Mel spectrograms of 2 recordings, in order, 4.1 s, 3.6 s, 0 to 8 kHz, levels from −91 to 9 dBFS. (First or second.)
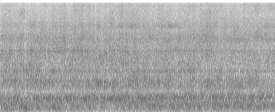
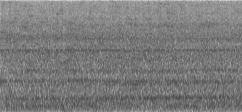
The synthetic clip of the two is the first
